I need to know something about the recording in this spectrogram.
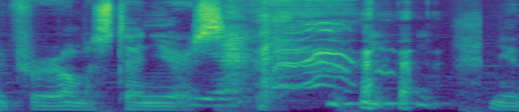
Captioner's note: laughing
